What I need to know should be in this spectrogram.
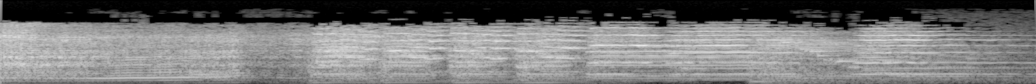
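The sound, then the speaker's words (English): A car drives out of a parking lot, its engine revving in a loud, sustained harmonic roar that dips briefly near the start before surging again and holding strong to the end. “As you drive out, he comes running up alongside of your car.”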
